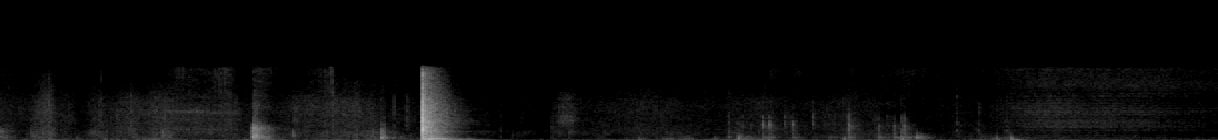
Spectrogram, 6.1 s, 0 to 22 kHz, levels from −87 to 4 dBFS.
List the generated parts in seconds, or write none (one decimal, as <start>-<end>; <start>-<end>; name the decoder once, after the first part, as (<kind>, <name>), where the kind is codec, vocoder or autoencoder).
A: none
